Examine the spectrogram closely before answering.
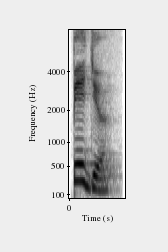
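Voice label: "педьӧ", Komi, female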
